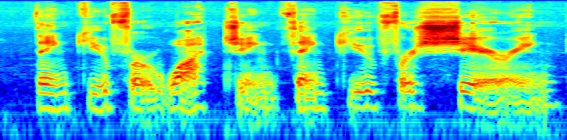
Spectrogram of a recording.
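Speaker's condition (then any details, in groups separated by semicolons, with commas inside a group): Essential tremor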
